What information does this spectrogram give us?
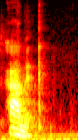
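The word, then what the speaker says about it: Alnwick: barter books in anic anic is spelled a l n w i c k in case you go Googling it but the the L and the W are silent so it's anic a Book Lovers idea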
